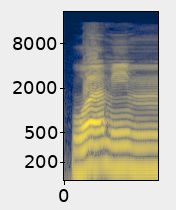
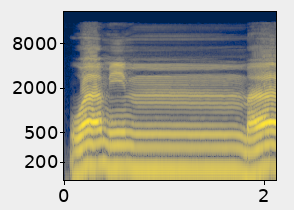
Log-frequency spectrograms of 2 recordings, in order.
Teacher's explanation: suara mimnya ditahan dulu wa mim sepanjang dua harakat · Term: ghunah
